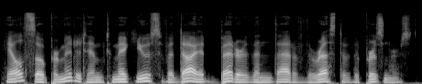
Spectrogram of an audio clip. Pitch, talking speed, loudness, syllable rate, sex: 115 Hz, 270 wpm, -18 LUFS, 6.4 syllables/s, male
